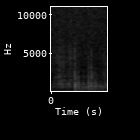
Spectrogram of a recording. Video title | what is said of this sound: How-To: Making Baguettes Part 3 | if they sound hollow which they do that's also a good indication they're done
